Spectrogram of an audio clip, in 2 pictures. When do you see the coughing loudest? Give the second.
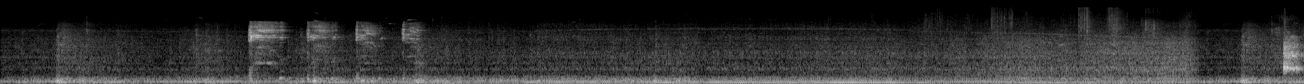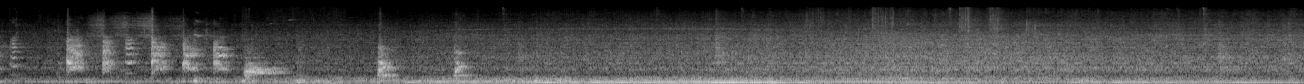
3 s.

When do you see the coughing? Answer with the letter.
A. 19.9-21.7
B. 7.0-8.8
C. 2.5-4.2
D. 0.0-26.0
C.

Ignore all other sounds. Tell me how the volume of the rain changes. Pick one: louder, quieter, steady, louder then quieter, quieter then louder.
louder.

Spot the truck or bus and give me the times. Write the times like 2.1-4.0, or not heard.
0.0-26.0.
